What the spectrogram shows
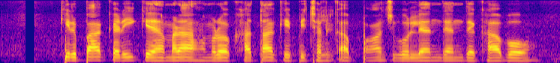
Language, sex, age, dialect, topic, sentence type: Maithili, male, 25-30, Angika, banking, statement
